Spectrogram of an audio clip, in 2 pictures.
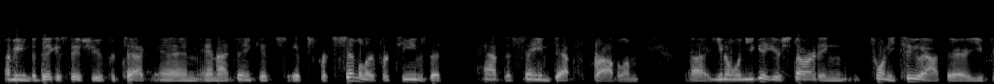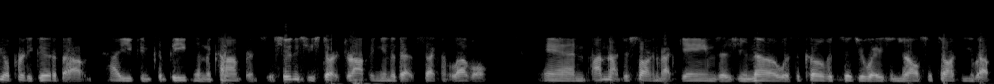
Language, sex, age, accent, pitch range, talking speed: English, male, 50-69, American, 90-105 Hz, 225 wpm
